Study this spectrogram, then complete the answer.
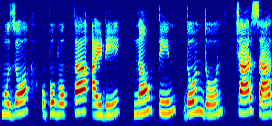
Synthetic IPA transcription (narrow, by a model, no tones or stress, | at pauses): mud͡zɔupəbʱoɡ̚t̪aːjɽi | nəwt̪iːnd̪ond̪on | t͡ɕaɾsa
